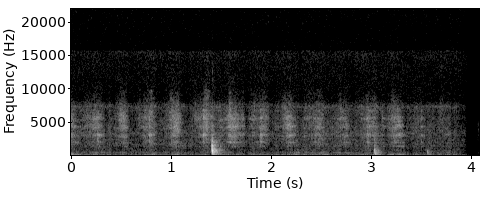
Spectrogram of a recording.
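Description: Rolling pin rolling out a round of dough on a floured worktop: faint rubbing with a few light knocks, the loudest about a second and a half in.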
